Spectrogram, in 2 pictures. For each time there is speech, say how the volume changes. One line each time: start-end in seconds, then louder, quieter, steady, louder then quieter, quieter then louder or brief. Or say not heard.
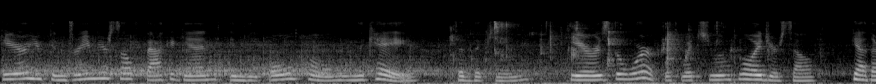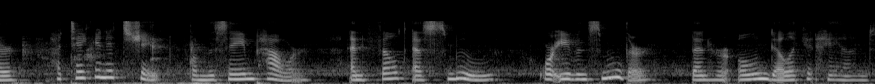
0.0-17.4 steady.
